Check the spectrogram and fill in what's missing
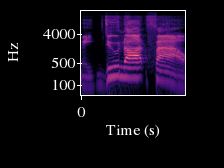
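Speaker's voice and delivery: put-on loud, very slow, stretched-out scream. Retelling watching a game at a birthday party: retelling a scream. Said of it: "I'm screaming".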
